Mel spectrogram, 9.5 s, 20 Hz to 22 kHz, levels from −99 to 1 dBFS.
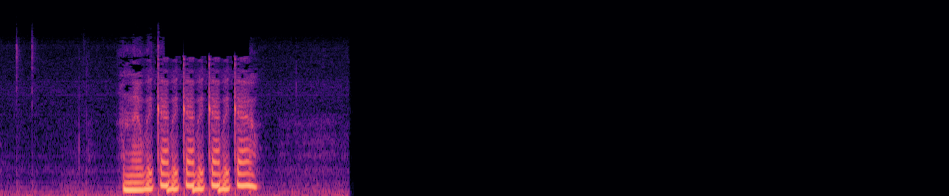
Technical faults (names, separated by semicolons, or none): repeated frames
